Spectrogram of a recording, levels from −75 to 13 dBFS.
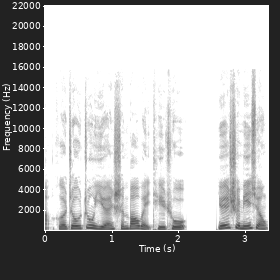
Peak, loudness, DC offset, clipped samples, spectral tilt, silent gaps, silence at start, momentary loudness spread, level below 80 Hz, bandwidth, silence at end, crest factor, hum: -6 dBFS; -19 LUFS; under 0.1%; under 0.1%; -5 dB/octave; 2.14-2.56 s; 0 s; 5 LU; -46 dBFS; 16 kHz; 0 s; 12 dB; none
